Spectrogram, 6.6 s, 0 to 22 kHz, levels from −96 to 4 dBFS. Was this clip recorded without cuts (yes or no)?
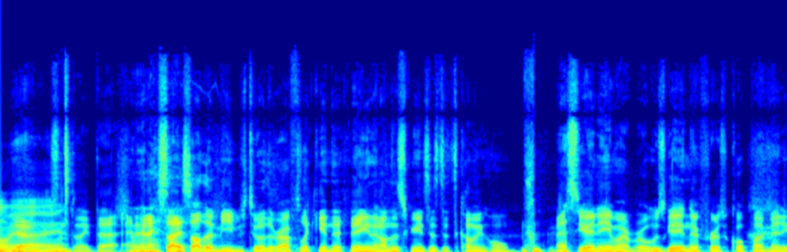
no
